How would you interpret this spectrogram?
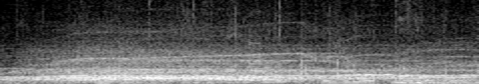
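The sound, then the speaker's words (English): A large dinner crowd at their tables, holding up lighters, cheers and whoops steadily, a dense, loud wash of voices with high shouts rising above it, sustained without a break throughout. “Dinner crowd.”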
